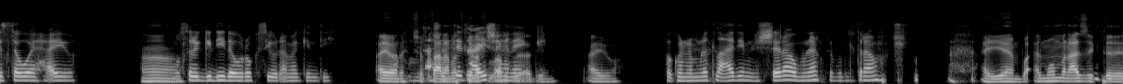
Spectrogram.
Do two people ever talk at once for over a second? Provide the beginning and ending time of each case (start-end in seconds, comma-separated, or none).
3.9-5.4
